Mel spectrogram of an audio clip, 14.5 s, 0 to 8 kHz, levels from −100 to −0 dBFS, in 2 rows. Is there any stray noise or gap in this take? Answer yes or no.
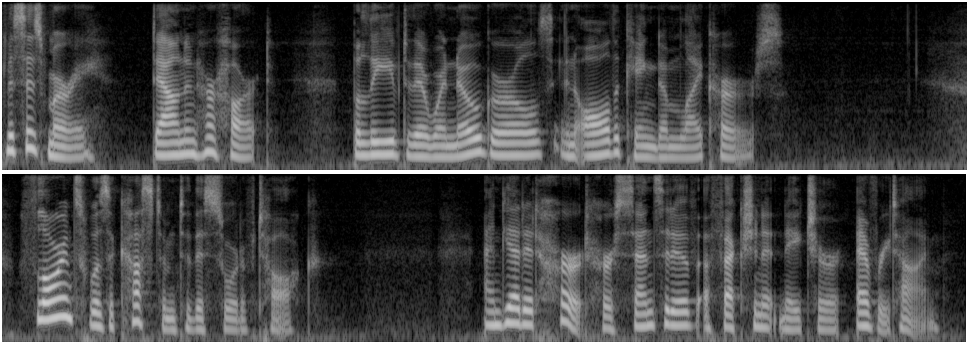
no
